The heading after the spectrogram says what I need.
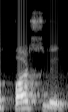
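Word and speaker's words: persuade: इसको यू नहीं पढ़ते। इसको व पढ़ते हैं। वेद पढ़ते हैं। वेद जो होता है राम ऋग्वेद, यजुर्वेद जो वो वाला वेद होता है यह वाला वेद। तो वो वाली प्रोनन्सिएशन आती है इसके अंदर। तो प्रोनन्सिएशन पे ध्यान नहीं देना। क्या पढ़ेंगे इसको? पर्स वेद।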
